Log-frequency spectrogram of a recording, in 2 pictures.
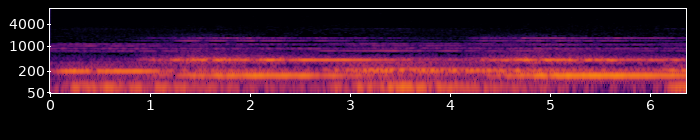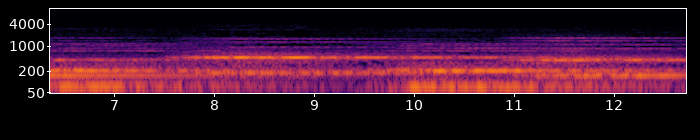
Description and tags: UNEASY BACKGROUND
ATMOSPHERE, EVIL, HORROR, SOUNDTRACK, SPOOKY, SUSPENSE, UNEASY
